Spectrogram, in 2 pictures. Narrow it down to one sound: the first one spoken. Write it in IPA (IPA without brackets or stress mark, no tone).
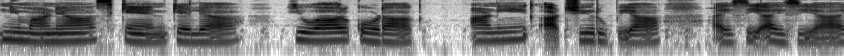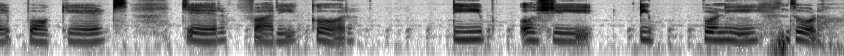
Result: n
